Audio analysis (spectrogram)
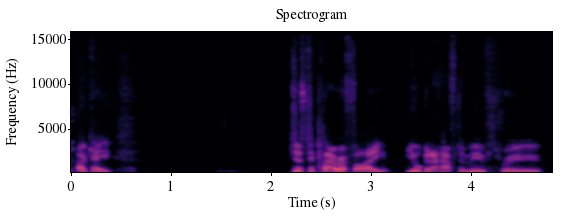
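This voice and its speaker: A man's voice: a little high, animated, a little slow, fairly bright tone, slight background noise. A man acting as game master, improvising narration and rulings for a tabletop roleplaying game.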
